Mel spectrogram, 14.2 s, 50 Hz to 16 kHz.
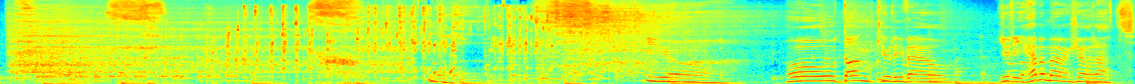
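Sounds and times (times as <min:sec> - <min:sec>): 
strong stream of water spraying: 0:00.0 - 0:09.5
speech: 0:10.7 - 0:14.1.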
